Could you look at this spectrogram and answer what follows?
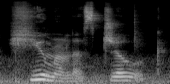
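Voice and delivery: ordinary delivery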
